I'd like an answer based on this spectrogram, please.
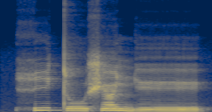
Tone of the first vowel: high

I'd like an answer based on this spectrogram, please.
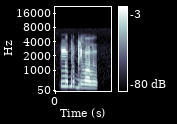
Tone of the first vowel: high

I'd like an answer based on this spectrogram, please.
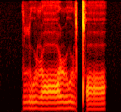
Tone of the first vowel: low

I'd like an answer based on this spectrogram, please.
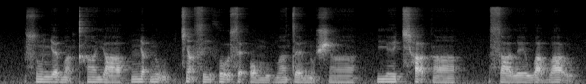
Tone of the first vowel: low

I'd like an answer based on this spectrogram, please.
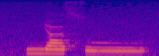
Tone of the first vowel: high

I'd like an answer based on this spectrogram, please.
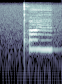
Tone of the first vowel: high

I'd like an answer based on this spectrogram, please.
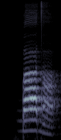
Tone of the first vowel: high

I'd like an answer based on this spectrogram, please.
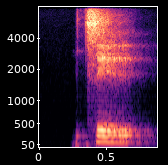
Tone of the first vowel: falling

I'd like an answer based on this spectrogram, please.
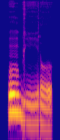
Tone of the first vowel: high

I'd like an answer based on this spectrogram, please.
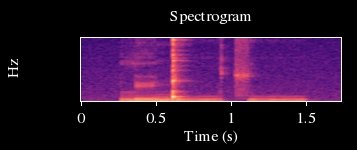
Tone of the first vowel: high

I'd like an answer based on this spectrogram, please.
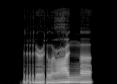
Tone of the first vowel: low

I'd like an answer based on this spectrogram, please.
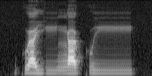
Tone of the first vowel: high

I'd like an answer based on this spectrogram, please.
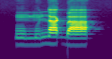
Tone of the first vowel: low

